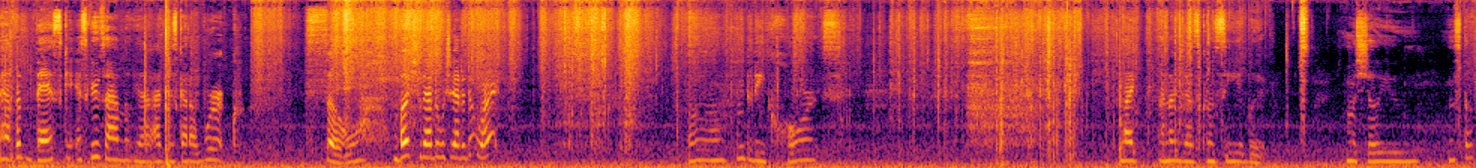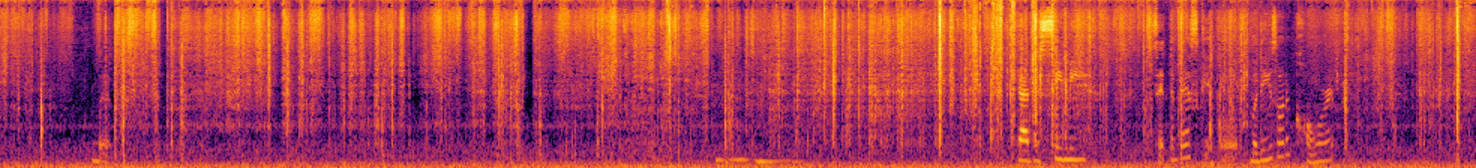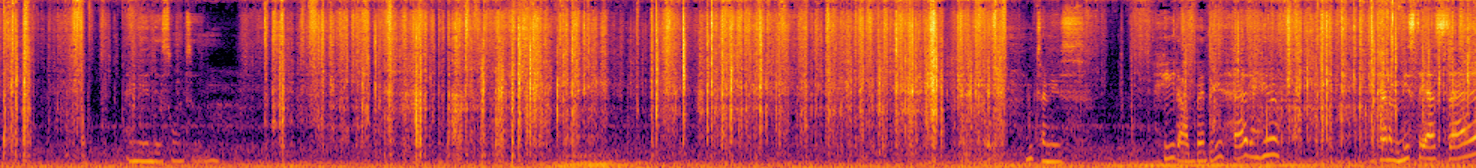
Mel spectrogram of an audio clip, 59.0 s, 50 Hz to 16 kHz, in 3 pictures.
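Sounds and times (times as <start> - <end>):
car cabin hum: 0.0 - 11.4, 51.2 - 57.1, 57.7 - 59.0
rustling and crinkling of items: 0.0 - 17.4, 19.4 - 41.7, 42.5 - 59.0
steady low rumble: 0.0 - 59.0.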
